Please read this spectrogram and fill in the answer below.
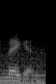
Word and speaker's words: Megan: I think it's more commonly produced in that kind of Oceania part of the world, but it is Megan. I've definitely heard it pronounced Megan, so I had to kind of like, I had to double check.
